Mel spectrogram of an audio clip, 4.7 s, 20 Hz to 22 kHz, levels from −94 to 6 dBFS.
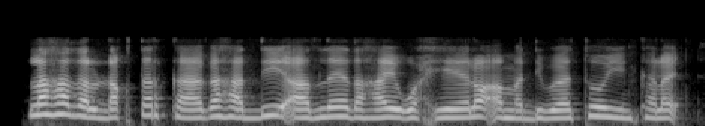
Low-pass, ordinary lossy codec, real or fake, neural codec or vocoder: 7.2 kHz; none; real; none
